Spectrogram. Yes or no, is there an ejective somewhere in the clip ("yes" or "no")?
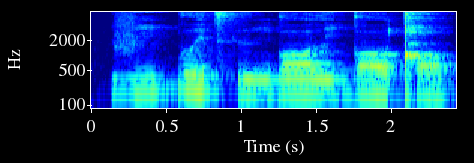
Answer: yes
